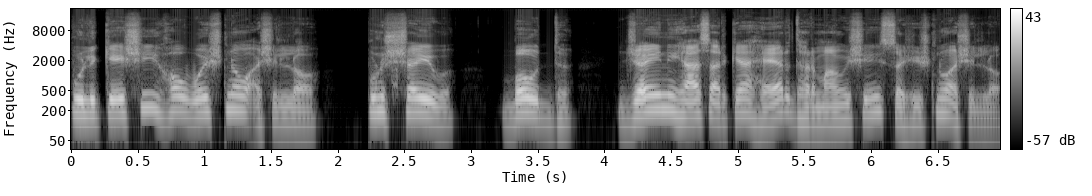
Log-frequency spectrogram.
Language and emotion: Goan Konkani, neutral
